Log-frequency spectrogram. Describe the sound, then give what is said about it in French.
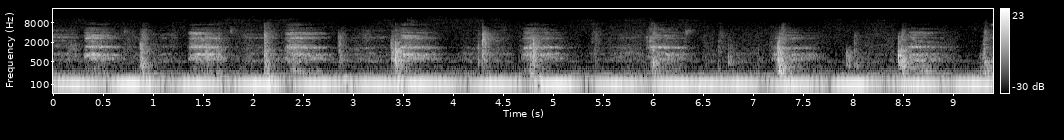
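Steady, evenly paced footsteps thud along a hard corridor floor, about a dozen steps at a walking rhythm, over a constant low droning hum. “Longe le couloir.”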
